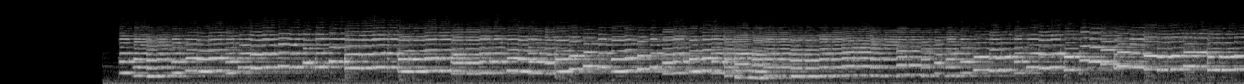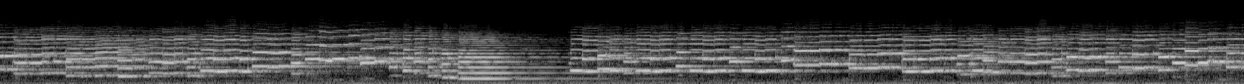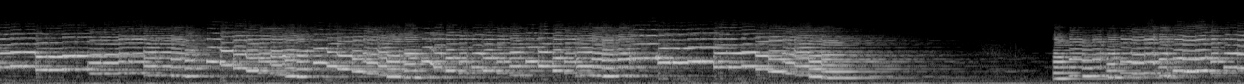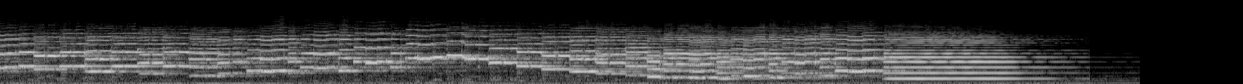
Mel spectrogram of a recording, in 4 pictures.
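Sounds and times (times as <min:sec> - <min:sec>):
oboe: 0:01.1 - 0:48.3.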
